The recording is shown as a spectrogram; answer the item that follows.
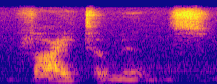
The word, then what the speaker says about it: vitamins: it is um and I know the eye is hard in English it's different in Spanish I know um and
